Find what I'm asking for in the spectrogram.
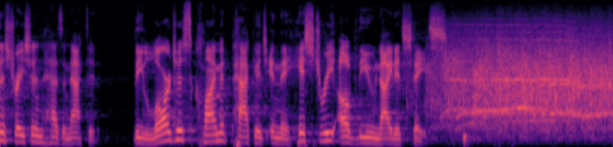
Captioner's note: applause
